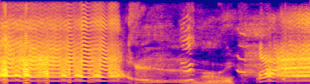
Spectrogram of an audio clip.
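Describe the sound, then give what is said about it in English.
A voice imitates an enchanted spoon screaming as it is lifted from hot soup toward a beast's mouth. It is a loud, strained, high-pitched shriek that wavers and warbles, breaking into rough squeals before rising again, alone for about three seconds. “So you put a spoon into hot soup and you put it toward your beast mouth, that spoon's screaming at you.”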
